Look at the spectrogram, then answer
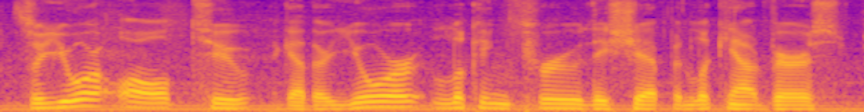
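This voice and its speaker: A man narrating a tabletop role-playing game as game master, halting and descriptive with casual asides. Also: medium pitch, warm tone, a little hiss or hum.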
